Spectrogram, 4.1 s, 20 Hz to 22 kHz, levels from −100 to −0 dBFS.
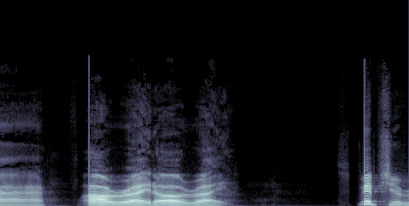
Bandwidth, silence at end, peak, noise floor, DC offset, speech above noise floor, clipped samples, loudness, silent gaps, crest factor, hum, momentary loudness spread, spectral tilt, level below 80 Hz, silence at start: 11.5 kHz; 0 s; -4 dBFS; -79 dBFS; under 0.1%; 60 dB; under 0.1%; -20 LUFS; none; 18 dB; none; 17 LU; -6.5 dB/octave; -68 dBFS; 0 s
